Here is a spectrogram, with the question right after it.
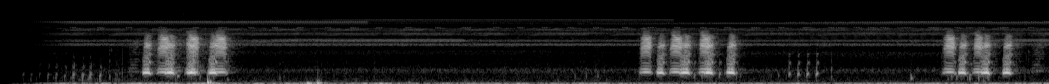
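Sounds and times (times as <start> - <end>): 
continuous high buzzing: 0.1 - 10.4
Mexican treefrog Smilisca baudinii croaking: 0.2 - 2.4, 6.4 - 8.4, 9.4 - 10.4.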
